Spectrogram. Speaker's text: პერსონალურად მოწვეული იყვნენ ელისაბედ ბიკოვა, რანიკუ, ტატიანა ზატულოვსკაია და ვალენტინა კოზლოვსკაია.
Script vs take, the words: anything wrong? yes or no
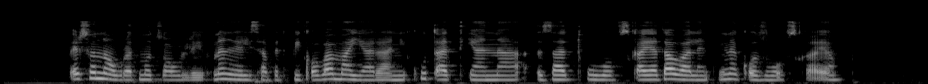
yes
